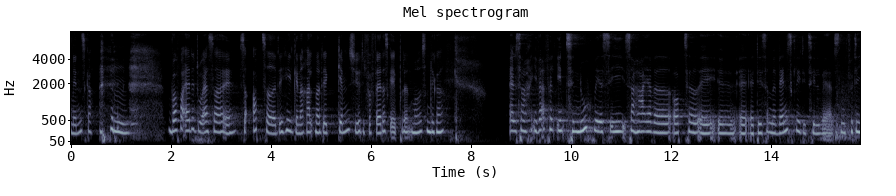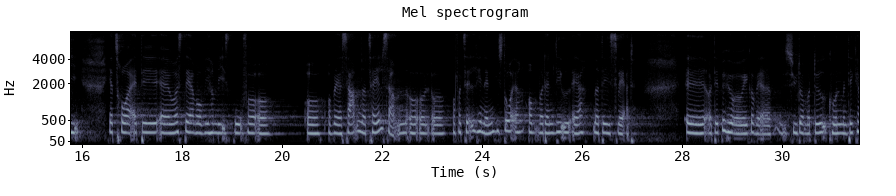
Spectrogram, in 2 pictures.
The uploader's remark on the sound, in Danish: som er optaget i Vor Frue Kirke i Aarhus under litteraturfestivalen LiteratureXchange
